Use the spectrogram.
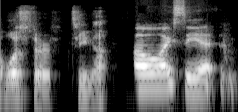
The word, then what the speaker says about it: Worcester: I've been to Worcester. It's not Worcester. It's Worcester. I know what they say, but it's not phonetically correct.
